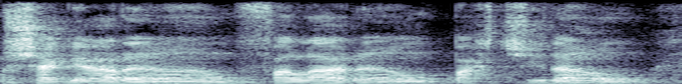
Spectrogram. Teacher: Então você tem um O com som de U junto de vogal na mesma sílaba. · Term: glide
